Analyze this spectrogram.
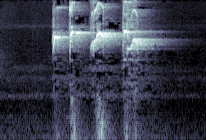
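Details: Crimson sunbird in lively song, used as a lure to prompt other birds to sing: four quick, very high, sharp chirps, the last note trailing off slightly.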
